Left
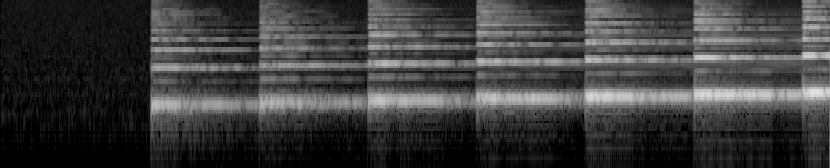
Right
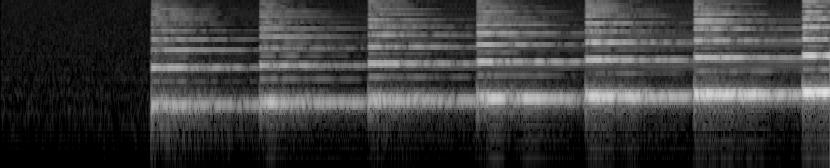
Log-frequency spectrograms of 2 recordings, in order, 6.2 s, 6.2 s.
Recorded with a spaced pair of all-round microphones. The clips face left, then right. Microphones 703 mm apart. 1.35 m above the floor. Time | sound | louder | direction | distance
1.1 | a ringtone | left 5 dB | 5° right (ahead or behind) | 1.0 m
